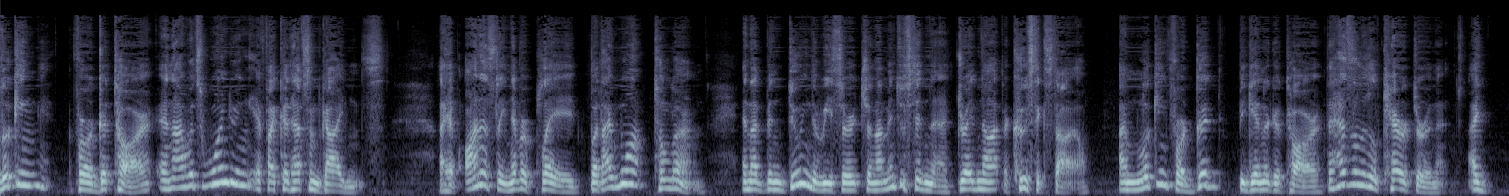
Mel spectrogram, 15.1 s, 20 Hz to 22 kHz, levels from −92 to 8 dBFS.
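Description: Throughout the clip, a crude rate conversion with no proper filter repeats the nearest sample to fill the gaps, which fits a change from 44.1 kHz to 48 kHz. Its patterned error, about 30 dB below the signal, adds a gritty, inharmonic fizz that follows loud and high sounds.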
